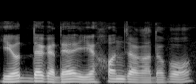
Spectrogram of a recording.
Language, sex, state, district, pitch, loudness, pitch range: Chakma, female, Tripura, Dhalai, 120 Hz, -17 LUFS, 115-135 Hz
